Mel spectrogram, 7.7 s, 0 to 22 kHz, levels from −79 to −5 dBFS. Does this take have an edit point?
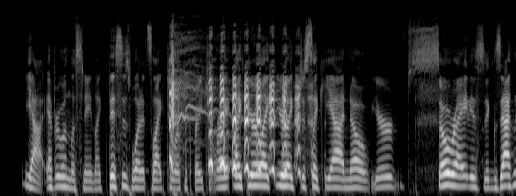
no; 0 cuts

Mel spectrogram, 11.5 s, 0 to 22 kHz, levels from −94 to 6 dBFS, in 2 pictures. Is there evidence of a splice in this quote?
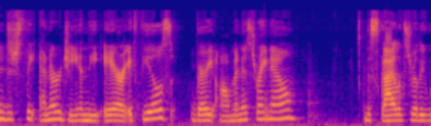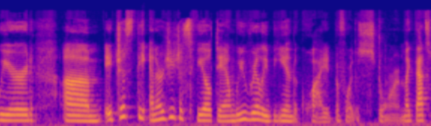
yes; 1 cut; at 8.6 s

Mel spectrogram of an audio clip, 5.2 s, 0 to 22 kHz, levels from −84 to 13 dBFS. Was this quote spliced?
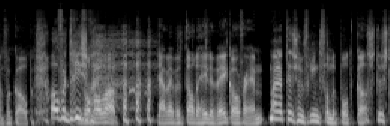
yes; 1 cut; at 2.1 s

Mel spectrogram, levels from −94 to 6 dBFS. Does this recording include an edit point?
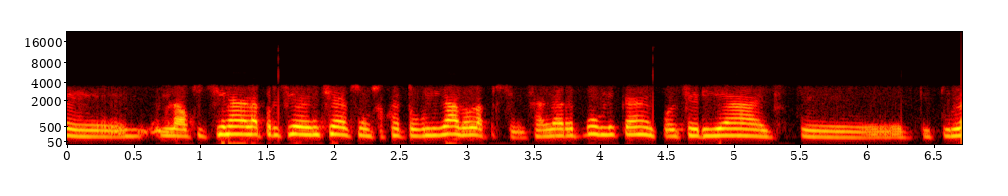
yes; 1 cut; at 4.4 s

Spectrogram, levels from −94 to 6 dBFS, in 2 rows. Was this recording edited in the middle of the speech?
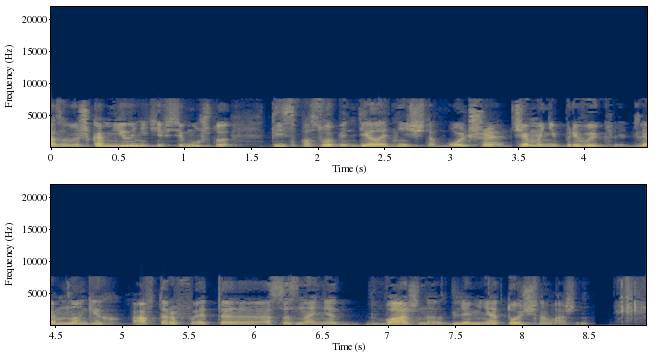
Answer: no; 0 cuts

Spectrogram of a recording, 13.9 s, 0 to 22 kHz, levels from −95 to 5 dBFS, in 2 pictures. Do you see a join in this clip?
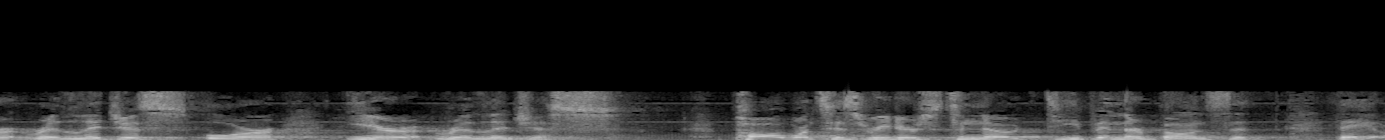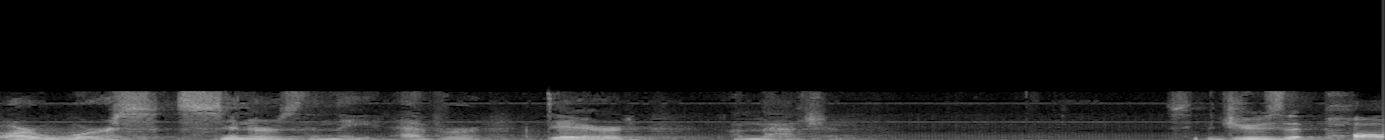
no; 0 cuts

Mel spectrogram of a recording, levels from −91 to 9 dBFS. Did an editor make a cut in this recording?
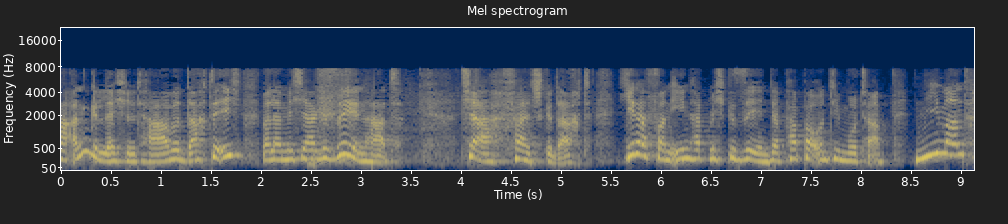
yes; 2 cuts; at 2.0 s, 7.1 s

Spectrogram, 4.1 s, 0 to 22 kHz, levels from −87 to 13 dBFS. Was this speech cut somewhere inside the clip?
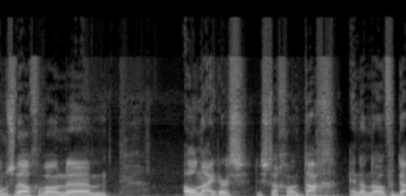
no; 0 cuts

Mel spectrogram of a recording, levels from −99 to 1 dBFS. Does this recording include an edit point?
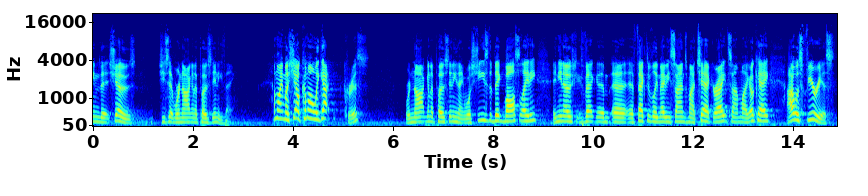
yes; 1 cut; at 1.2 s

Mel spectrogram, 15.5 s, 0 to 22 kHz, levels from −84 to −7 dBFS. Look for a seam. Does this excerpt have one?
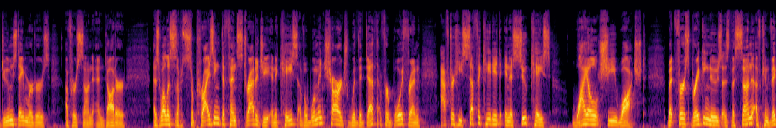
no; 0 cuts

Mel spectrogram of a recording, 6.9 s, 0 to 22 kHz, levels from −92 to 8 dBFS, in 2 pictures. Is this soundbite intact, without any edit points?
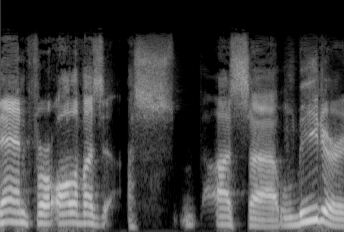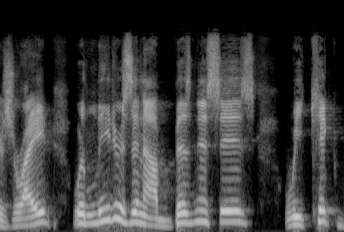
no; 1 cut; at 1.2 s

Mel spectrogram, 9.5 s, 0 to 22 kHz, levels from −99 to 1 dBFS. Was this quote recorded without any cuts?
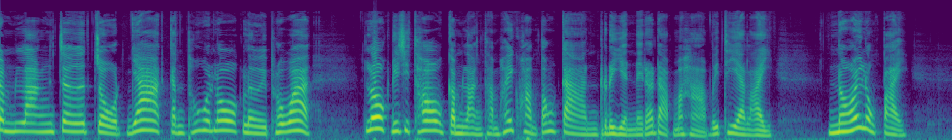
yes; 0 cuts

